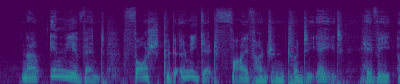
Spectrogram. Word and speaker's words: Foch: So that's spelled F-O-C-H, but it's a Breton name, so it's pronounced Foch.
